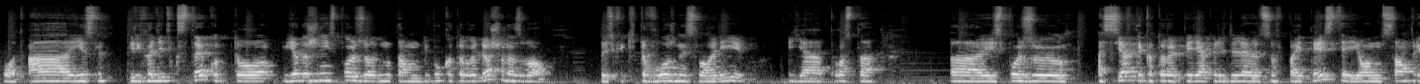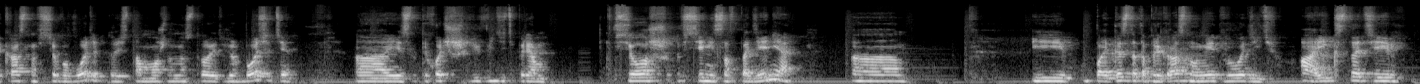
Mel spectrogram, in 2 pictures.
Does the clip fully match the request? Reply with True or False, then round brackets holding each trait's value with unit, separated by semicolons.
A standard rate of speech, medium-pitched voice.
True (130 wpm; 145 Hz)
